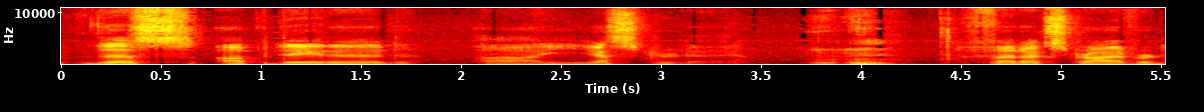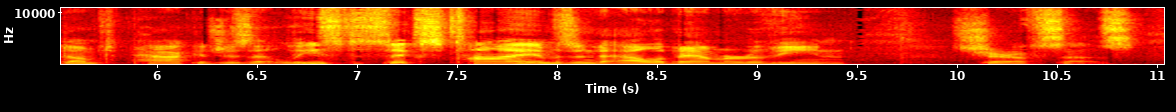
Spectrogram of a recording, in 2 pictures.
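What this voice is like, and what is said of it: Strained, fading voice. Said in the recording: “I'm losing my voice just a little bit”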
